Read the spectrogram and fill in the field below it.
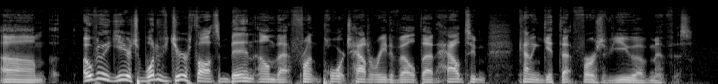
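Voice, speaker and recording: In a very clean recording with a silent background, a normal speaking voice with an American accent moves at a moderate pace with lively intonation. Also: man, medium pitch for a man. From Spartanburg, South Carolina. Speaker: radio co-host. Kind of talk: casual chat. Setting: radio studio.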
